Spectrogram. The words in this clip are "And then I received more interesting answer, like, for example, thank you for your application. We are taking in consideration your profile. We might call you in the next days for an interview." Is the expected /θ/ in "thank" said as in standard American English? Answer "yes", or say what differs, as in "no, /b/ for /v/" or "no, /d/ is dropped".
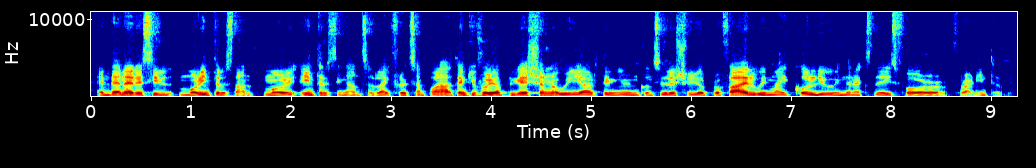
no, /t/ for /θ/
